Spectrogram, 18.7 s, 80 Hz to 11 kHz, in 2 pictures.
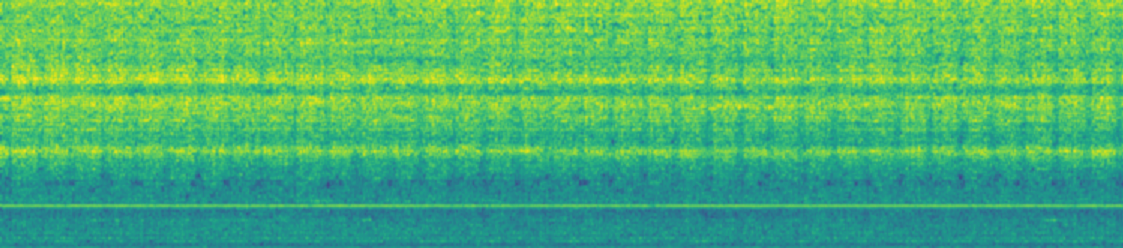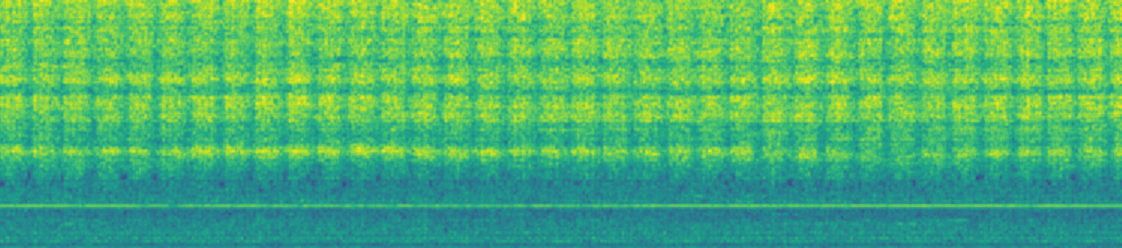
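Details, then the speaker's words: Steady high whine of a dental implant drill with suction hiss, widening the bone site after reaching length for a gold front tooth implant; patient reports only mild pressure, about 2/10 discomfort. "Good, so we're down to the length we need to be, it's not going to be any more of that sensation. Just widening now."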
